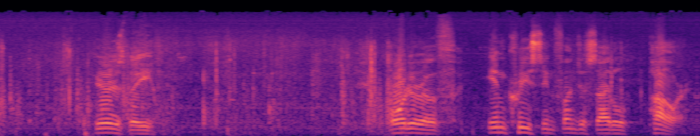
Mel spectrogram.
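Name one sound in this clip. An elderly man speaks in a lecturing tone.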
